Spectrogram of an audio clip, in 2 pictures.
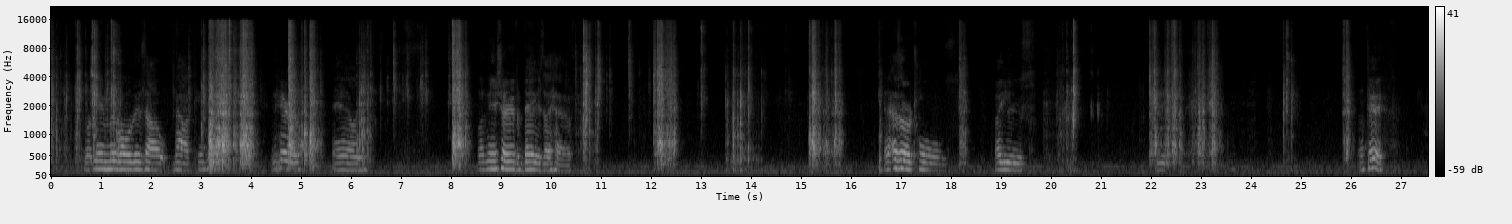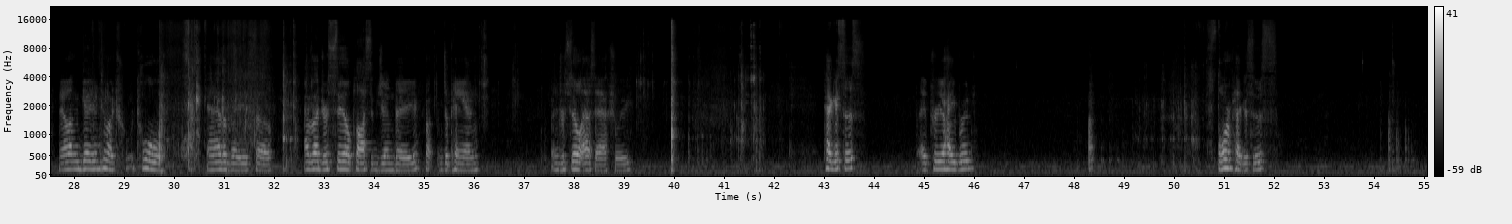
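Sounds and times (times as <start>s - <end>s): plastic parts clattering: 0.0s - 5.5s, 6.1s - 8.4s, 10.4s - 14.3s, 15.2s - 15.9s, 22.0s - 23.5s, 25.8s - 26.2s, 29.7s - 32.6s, 39.2s - 41.9s, 49.2s - 50.8s.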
